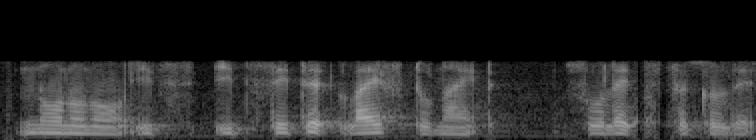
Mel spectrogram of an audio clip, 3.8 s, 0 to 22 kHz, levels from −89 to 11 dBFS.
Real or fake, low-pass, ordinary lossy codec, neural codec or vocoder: real; 3.6 kHz; none; none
